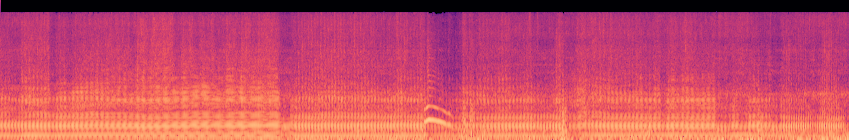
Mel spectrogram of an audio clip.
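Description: Honda CRF trail motorcycle's single-cylinder engine running under throttle with a steady drone. About four seconds in the note drops as the throttle eases, and a short falling note comes about six and a half seconds in.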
